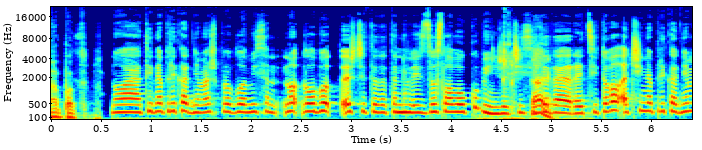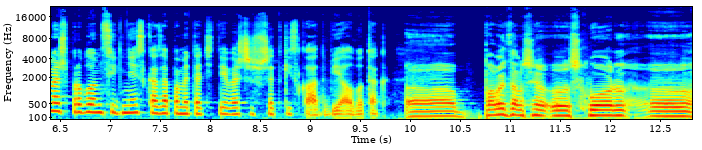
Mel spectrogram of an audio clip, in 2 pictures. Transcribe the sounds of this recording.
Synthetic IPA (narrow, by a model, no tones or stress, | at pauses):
aːpat̪nɔat̪inapɾiːklad̪ɲɛmaːʃpɾɔblɛːmisanɔʔlɛbɔɛʃcɛt̪ɛd̪at̪ɛnɦʋɛzzɔslaʋɔʊkubiɲʒɛt͡ʃisit̪ɛd̪aɾɛt͡sit̪ɔʋalʔat͡ʃinapɾiːklad̪ɲɛmaːʃpɾɔblɛːmsid̪ɲɛskazapamɛt̪act̪ɪɛʋaʃɛfʃɛt̪kiskla̰d̪bḭa̰lɛ̰bɔ̰t̪a̰k | pamɛt̪̬amsiskʊɔɾ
